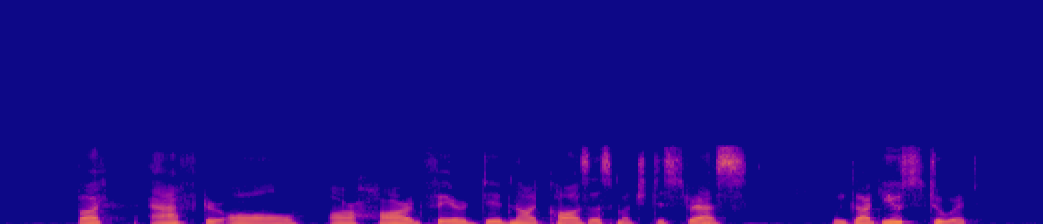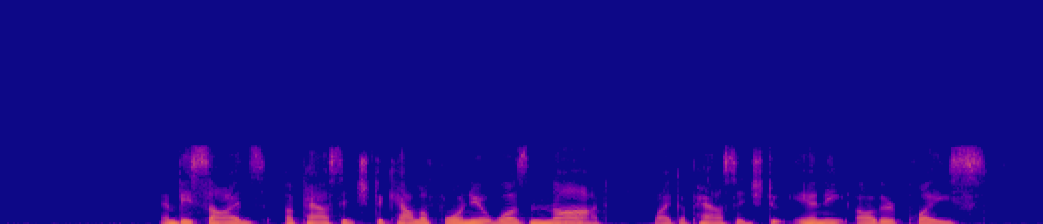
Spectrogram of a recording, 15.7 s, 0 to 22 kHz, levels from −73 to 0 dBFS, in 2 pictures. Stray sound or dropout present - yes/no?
no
